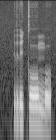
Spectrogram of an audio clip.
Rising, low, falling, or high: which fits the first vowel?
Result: high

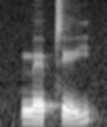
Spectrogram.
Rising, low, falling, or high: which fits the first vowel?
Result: rising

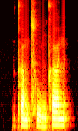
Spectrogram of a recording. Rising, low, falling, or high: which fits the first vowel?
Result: low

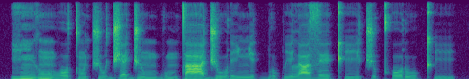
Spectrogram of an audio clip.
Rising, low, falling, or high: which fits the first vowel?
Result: falling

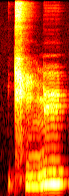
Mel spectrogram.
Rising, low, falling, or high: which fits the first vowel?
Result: high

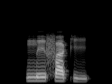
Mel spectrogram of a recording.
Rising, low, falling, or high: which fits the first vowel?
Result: high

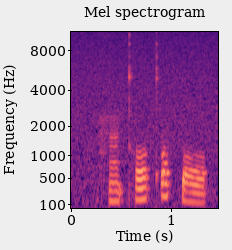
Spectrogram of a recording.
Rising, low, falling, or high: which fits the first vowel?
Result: low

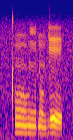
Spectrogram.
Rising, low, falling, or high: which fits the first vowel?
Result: low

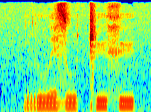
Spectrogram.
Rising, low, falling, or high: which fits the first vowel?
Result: low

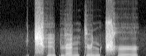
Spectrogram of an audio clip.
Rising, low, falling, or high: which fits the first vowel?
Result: falling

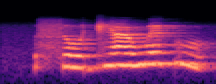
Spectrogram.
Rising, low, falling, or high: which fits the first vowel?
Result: low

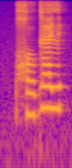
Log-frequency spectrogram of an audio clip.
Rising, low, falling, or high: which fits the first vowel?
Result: low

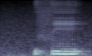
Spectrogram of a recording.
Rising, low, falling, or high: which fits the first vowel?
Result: high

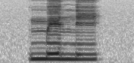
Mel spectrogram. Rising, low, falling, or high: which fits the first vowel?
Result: high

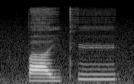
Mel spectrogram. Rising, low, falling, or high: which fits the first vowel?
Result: low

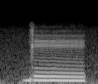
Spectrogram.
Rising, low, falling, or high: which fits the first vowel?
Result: low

